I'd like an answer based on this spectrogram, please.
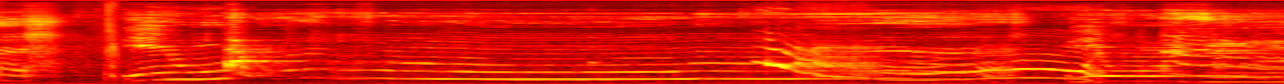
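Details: A Cavalier King Charles Spaniel / Papillon mix dog, in his first attempt at howling, gives long, wavering howls that slide up and down, with short yips between them.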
